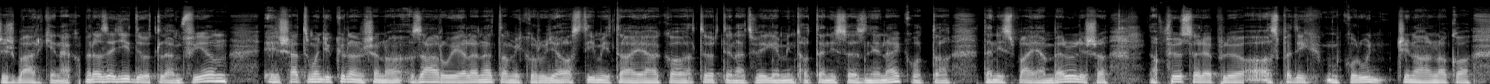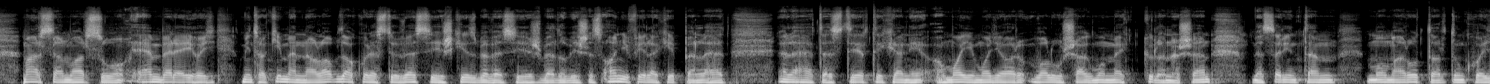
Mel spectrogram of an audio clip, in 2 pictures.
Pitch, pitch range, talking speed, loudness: 100 Hz, 95-110 Hz, 150 wpm, -14 LUFS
